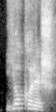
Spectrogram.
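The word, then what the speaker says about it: Gyökeres: wait let me hear it one more time Yokes now I know Victor yores okay I think it's important to know how to pronounce people's names you know I respect so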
